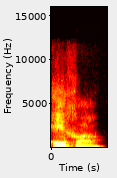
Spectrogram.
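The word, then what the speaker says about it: איכה: the book of Lamentations, the word Echa, is pronounced with almost a catch in one's throat to convey the breath-stopping shock in the face of the destruction that it describes, that we're almost taken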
